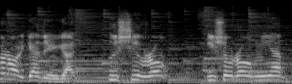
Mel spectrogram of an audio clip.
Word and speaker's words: Ushiromiya: The first part is my family name, Ushiromiya. That's a fairly plausible Japanese pronunciation so far.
